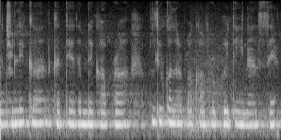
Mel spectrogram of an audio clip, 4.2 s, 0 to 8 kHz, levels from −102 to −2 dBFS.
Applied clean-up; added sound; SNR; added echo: none; none; none; none.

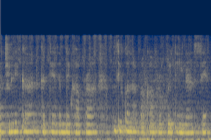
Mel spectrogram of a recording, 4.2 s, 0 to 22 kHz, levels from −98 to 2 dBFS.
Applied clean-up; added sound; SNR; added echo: none; Domestic sounds, home sounds; 15 dB; reverberation time 1.4 s.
